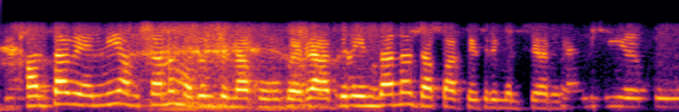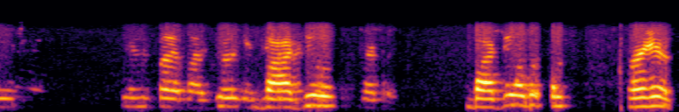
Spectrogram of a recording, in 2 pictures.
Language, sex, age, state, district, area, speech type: Kannada, female, 60+, Karnataka, Belgaum, rural, conversation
